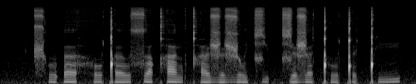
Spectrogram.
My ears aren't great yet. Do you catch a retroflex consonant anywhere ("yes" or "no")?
yes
